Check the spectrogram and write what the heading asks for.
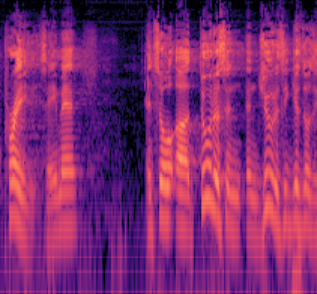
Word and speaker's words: Thaddeus: Thutis. We normally pronounce that Thaddeus, but it's Thutis.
